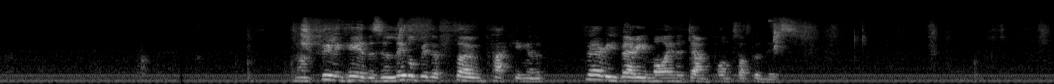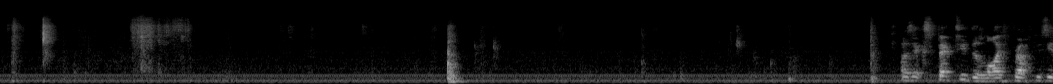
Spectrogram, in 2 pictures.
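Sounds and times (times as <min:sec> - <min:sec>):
steady low hum: 0:00.0 - 0:21.0
plastic sheet rustling and crinkling: 0:10.0 - 0:12.6.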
